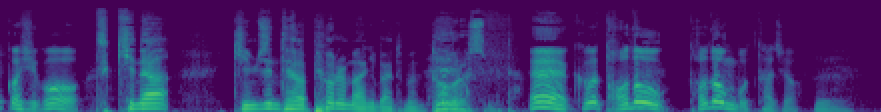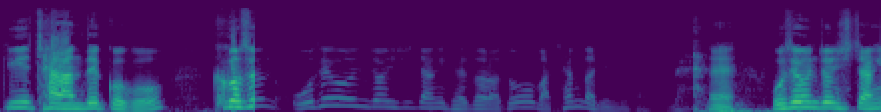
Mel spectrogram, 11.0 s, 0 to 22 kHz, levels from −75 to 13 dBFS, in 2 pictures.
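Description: One channel inverted, 7.10 to 9.85 s: the speech drops by about 28 dB to a faint trace, likely from one stereo channel's reversed polarity cancelling the shared centre in mono.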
